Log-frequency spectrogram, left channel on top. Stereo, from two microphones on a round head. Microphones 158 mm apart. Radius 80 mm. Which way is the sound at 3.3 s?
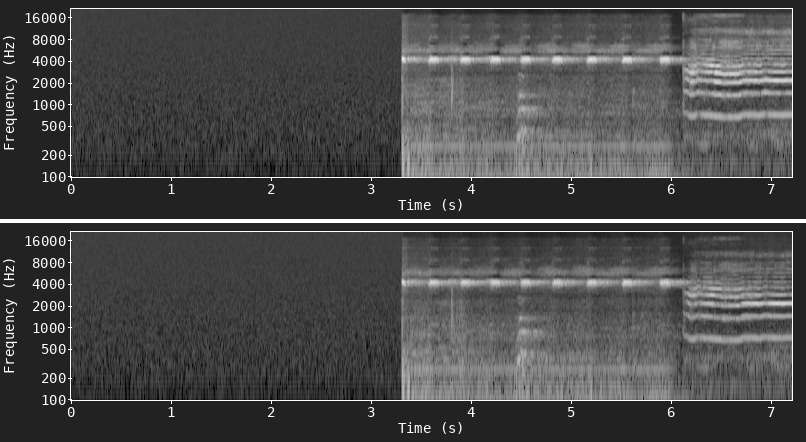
20° left (ahead or behind).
